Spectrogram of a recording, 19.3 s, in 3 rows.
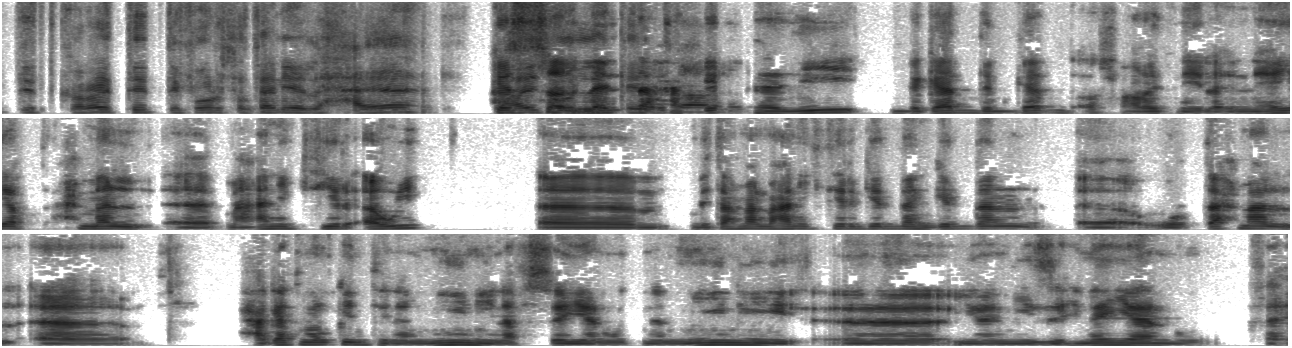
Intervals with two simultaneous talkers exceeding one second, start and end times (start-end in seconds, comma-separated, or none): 2.5-3.7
